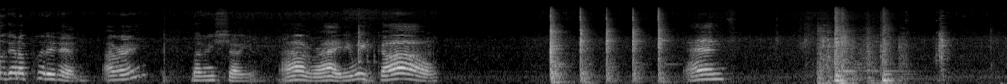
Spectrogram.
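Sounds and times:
metal cookware clanking: 8.2s - 9.2s.

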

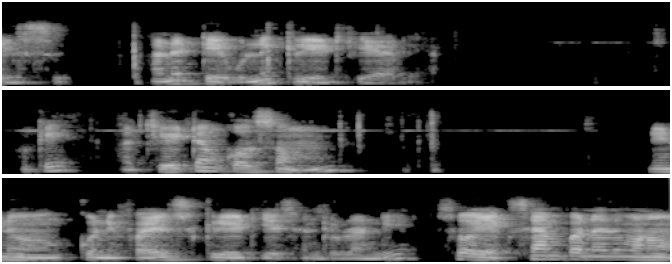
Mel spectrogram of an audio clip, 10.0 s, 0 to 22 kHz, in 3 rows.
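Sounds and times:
man speaking: 0.0s - 2.3s, 3.4s - 5.2s
faint steady high whine: 0.0s - 10.0s.

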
